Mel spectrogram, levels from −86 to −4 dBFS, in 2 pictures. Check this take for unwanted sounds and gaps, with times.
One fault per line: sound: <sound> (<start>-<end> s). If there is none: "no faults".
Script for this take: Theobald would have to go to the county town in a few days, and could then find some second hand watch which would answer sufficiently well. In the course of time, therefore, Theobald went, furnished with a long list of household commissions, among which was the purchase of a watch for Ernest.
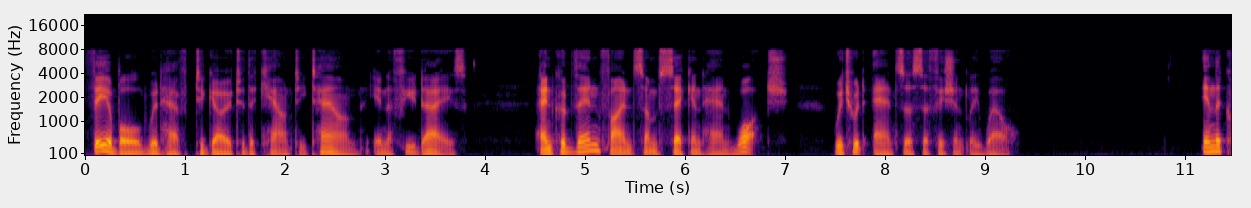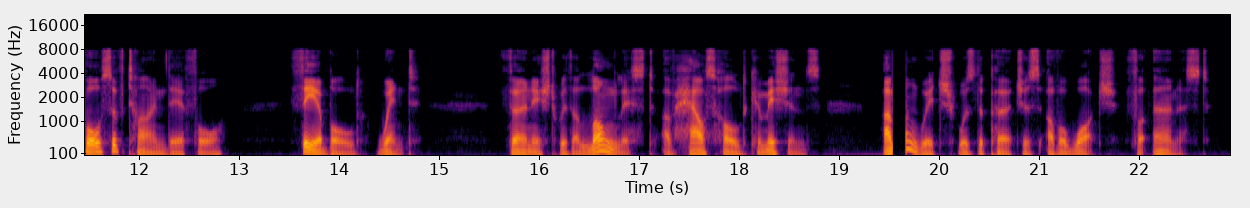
sound: dropout (19.5-19.7 s)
